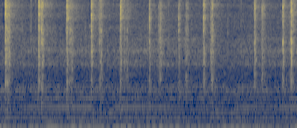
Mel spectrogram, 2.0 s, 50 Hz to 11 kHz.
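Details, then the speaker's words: Ordinary stabilizer on a keyboard, played for comparison against the quiet magnetically-stabilized stabilizers on a Riskeyboard 70. Sharp, fairly loud clacks as the key is pressed repeatedly; typical normal stabilizer noise, nothing wrong. "but it's still really super quiet compared to like listen folks this is what a normal stabilizer sounds like"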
